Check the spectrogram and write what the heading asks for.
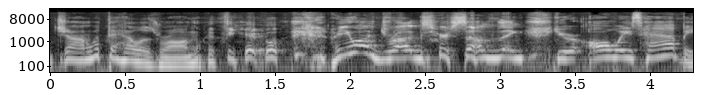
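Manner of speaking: high, incredulous teasing with a laugh; mock disbelief. Telling coworker John he must be on drugs, high mock disbelief. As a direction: act amazed at his good mood, laughing. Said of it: "I looked at him and said".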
